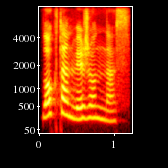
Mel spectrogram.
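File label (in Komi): локтан вежоннас, Komi, female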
